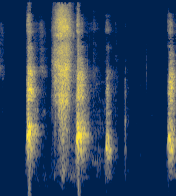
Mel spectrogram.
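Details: Pet Chihuahua barking at the TV while a Cesar Millan show plays: a run of shrill, clipped yaps with an uneven rhythm, some single and some doubled, with a brief pause before a final yap.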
